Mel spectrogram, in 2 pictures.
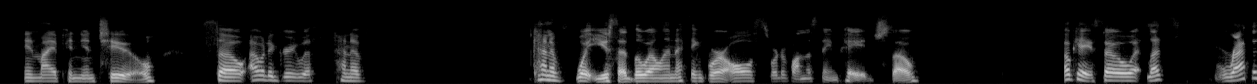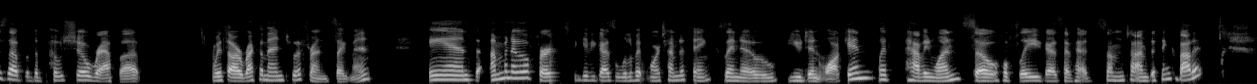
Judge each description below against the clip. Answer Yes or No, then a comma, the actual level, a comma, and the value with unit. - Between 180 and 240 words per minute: Yes, average, 200 wpm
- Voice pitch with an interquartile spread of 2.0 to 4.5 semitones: No, average, 5.0 semitones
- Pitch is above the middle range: No, medium, 175 Hz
